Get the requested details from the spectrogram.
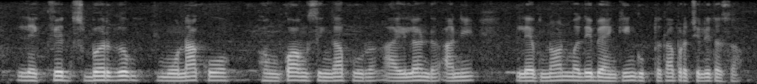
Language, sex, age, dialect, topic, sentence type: Marathi, male, 18-24, Southern Konkan, banking, statement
